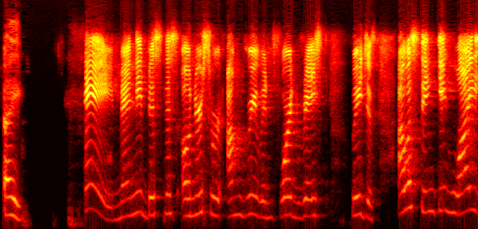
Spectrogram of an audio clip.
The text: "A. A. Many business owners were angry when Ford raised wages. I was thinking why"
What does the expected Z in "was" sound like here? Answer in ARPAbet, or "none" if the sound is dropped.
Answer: S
